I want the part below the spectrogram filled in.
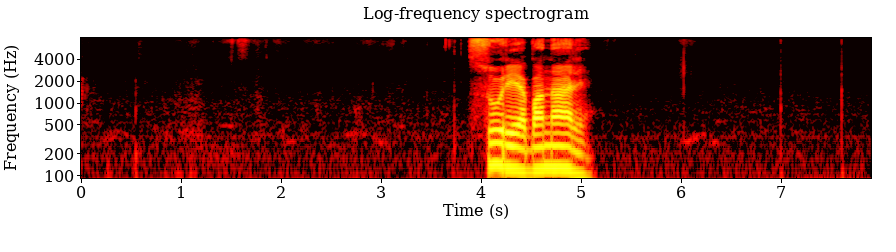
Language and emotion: Russian, neutral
